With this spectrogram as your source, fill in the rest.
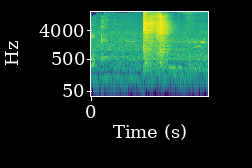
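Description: An egg smashes onto a hard floor.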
